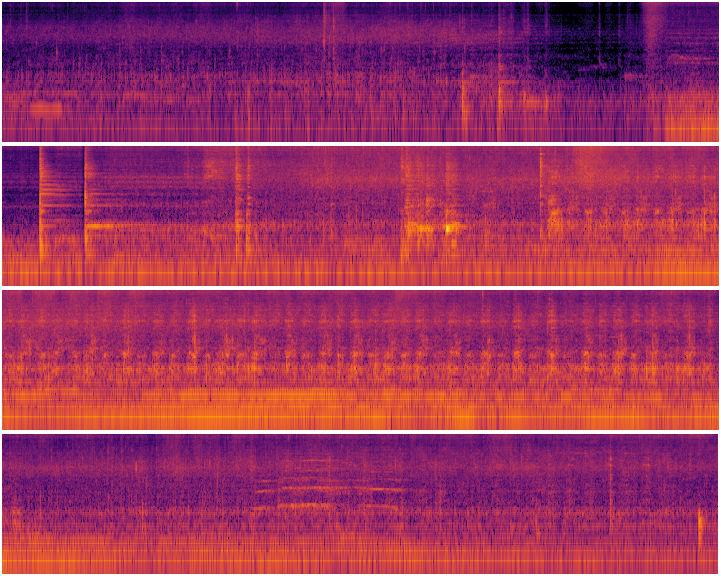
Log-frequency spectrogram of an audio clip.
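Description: Quiet at first, then about six and a half seconds in, oil starts sizzling in a metal kadhai as masala fries and is stirred with a spatula, with a few sharp knocks of the spatula against the pan. The sizzle eases somewhat after about twenty seconds.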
